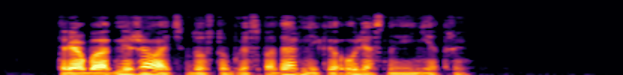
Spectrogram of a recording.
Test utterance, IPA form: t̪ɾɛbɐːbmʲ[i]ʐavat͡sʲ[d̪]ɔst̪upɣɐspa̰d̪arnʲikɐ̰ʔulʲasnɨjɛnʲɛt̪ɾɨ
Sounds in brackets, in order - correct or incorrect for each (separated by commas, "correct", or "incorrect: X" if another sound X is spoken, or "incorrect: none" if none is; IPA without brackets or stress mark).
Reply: incorrect: ɛ, correct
